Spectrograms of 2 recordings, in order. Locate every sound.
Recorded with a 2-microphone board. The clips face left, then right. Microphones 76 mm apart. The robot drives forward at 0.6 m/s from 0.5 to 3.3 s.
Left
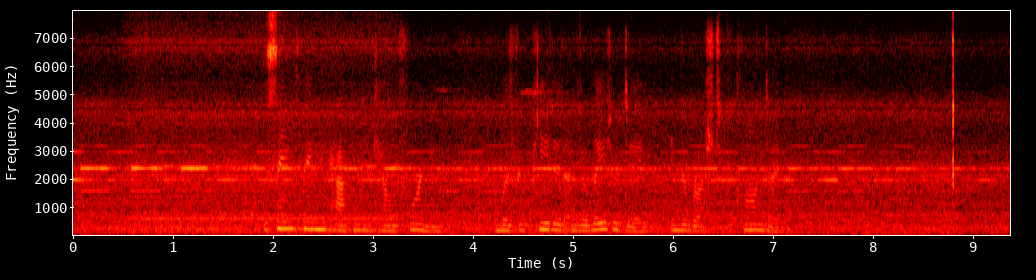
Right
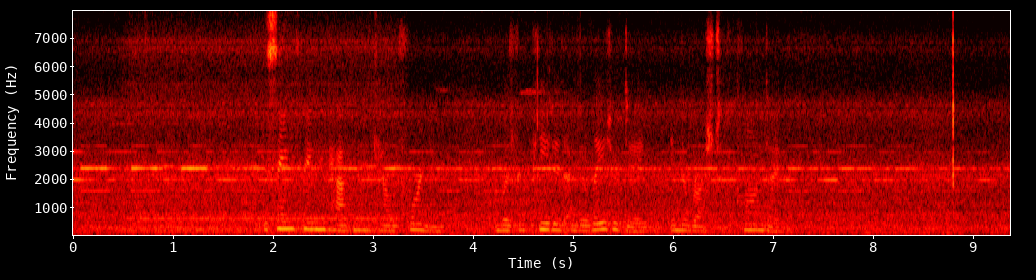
1.9 s a woman speaking: 5° left (ahead or behind), 1.2 m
